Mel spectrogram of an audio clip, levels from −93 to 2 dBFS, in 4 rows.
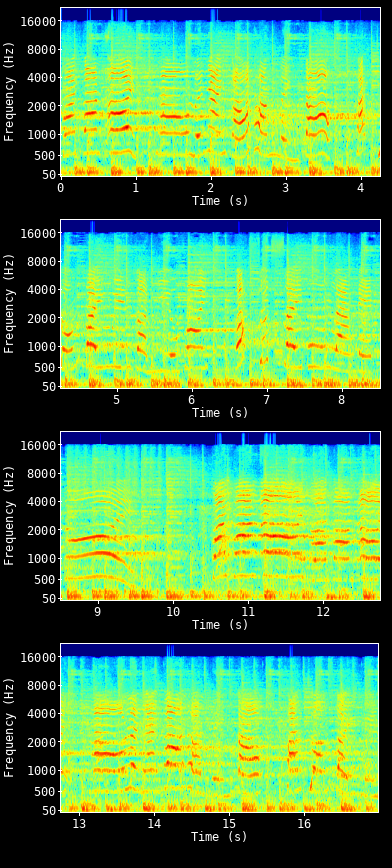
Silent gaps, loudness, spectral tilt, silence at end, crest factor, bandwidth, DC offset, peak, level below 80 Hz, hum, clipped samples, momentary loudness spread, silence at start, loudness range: none; -13 LUFS; -2.5 dB/octave; 0 s; 14 dB; 17 kHz; under 0.1%; 0 dBFS; -26 dBFS; none; under 0.1%; 9 LU; 0 s; 4 LU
